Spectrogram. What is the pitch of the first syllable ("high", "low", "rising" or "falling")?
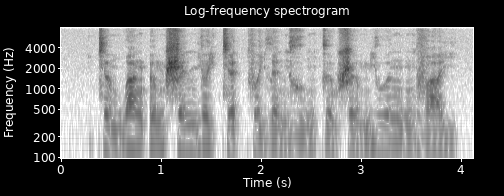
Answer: low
